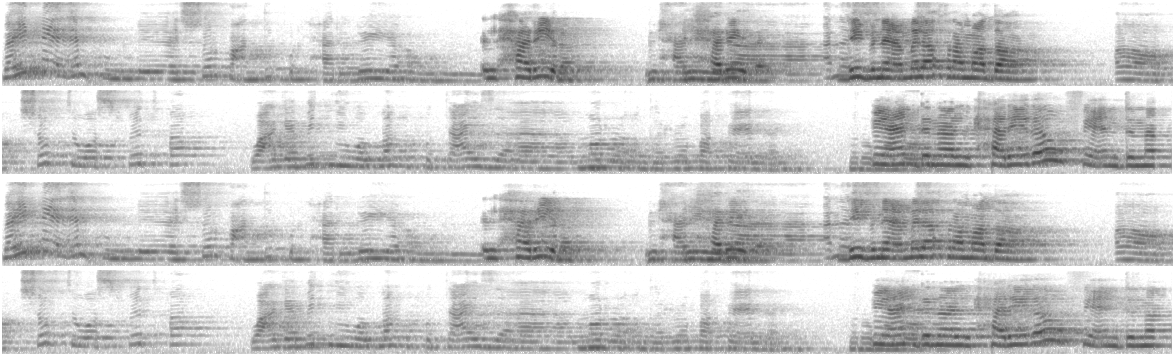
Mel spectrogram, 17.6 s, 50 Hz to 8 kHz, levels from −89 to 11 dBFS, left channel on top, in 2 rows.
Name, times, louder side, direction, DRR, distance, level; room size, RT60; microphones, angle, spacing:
voice 1, 0.0-3.8 4.1-4.3 4.8-7.5 8.3-10.2 10.7-14.7 15.1-15.7, equal, 5° left, 1 dB, 3.1 m, -37 dB
voice 2, 3.6-4.3 5.1-5.6 6.3-7.8 15.3-17.4, left 2 dB, 45° left, 4 dB, 1.3 m, -24 dB
28.5 x 14.0 x 9.7 m, 1.0 s
head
